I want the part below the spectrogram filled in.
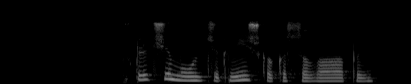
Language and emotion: Russian, sad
